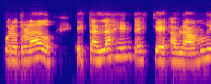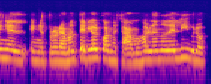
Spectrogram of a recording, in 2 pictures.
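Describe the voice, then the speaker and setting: A woman's voice: mid-range voice, fairly quick. A woman with a Puerto Rican accent, a guest sharing a personal story in a casual, conversational way with frequent tag questions. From Puerto Rico. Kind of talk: casual chat.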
